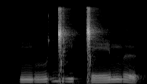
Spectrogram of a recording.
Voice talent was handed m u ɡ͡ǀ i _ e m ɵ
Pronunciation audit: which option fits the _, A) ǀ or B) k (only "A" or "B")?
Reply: A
